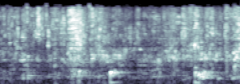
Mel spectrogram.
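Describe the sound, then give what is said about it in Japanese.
Running water splashes steadily while someone washes their face, a continuous hiss of flowing water with small splashy surges. “お父さんもまだ寝ています。アマールは顔を洗って、”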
